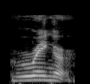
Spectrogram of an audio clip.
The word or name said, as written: ringer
